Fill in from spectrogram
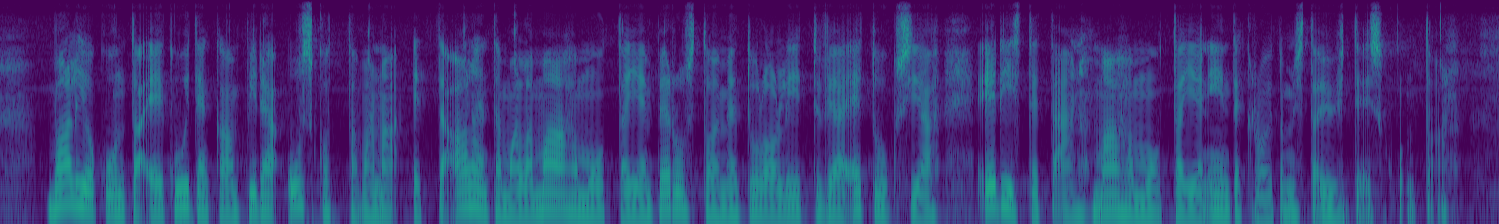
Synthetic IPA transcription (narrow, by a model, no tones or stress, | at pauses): ʋɑlijo̞kunt̪ɑ̰ʔe̞jkuit̪e̞ŋkɑːmpidæʔʔuskot̪ːɑʋɑnɑ̰e̞t̪ːæ̰ʔɑle̞nt̪ɑmɑlːɑmɑːɦɑmːuːt̪ːɑjie̞mpe̞ɾust̪o̞jment̪ulo̞liːt̪ːyʋiæʔe̞t̪uːksiɑʔe̞dist̪et̪æ̰ːnmɑːɦɑmːuːt̪ːɑjienʔint̪e̞kro̞jt̪umist̪ɑ̰yçt̪e̞̰iskṵnt̪ɑ̰ːn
